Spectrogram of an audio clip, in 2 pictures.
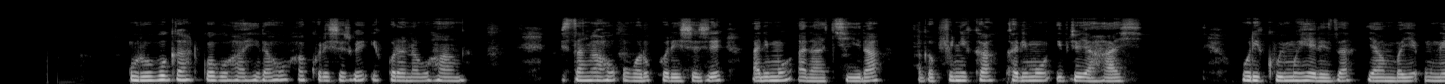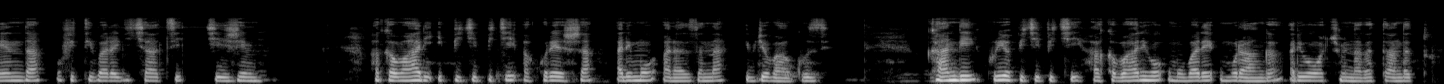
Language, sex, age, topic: Kinyarwanda, female, 18-24, finance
